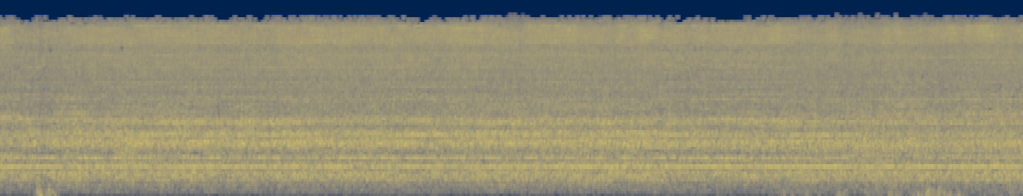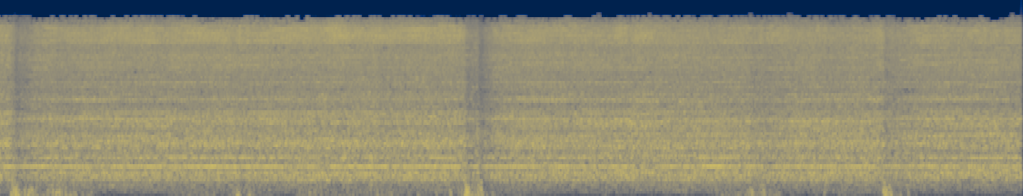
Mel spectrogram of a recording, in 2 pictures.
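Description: Handheld hair dryer blowing hair dry over a round brush: a steady rush of air with a steady whine, dipping briefly a couple of times.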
